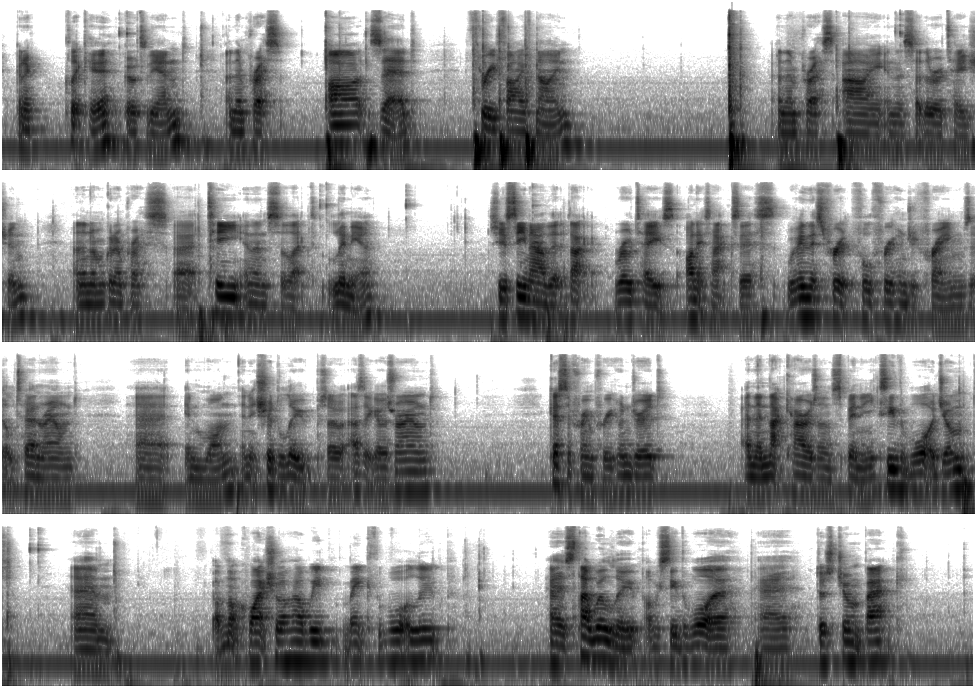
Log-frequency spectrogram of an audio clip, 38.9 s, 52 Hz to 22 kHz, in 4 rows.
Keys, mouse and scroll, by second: 1.1 click, 3.2 r, 11.6 t, 13.7 click, 15.1 space, 29.1 space, 29.4 click, 34.2 space, 36.8 space.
